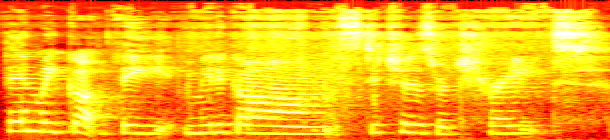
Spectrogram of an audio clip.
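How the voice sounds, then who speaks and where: Croaky Australian woman, chatty and roomy. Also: on the high side, fairly even intonation, takes it slowly, a little hiss or hum. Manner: chatty, upbeat, frequent ums and little laughs. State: hoarse, croaky voice. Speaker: cross-stitch vlogger. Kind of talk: casual show-and-tell recap.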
